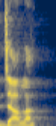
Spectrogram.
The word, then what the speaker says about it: জ্বালা: তাহলে এই যে জ্বালা, এটা এই ব ফলার উচ্চারণটা কিন্তু আর হবে না, তখন জ্বালা হয়ে যাবে।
